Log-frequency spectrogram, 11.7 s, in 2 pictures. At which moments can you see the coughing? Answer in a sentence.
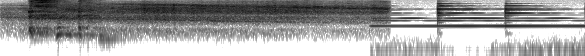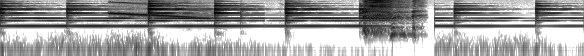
The coughing can be heard from 0.2 to 1.2 s and from 9.4 to 10.1 s.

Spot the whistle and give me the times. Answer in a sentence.
You can hear the whistle from 6.9 to 8.1 s.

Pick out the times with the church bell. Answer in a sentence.
You can hear the church bell from 3.7 to 11.6 s.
